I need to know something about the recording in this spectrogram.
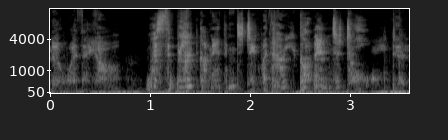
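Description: A young woman speaks up close, sounding upset.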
